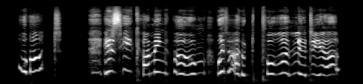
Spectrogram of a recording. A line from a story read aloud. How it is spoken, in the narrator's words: she cried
